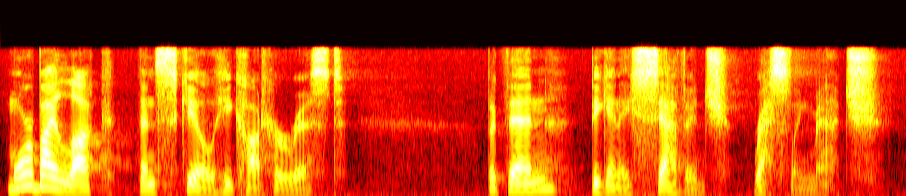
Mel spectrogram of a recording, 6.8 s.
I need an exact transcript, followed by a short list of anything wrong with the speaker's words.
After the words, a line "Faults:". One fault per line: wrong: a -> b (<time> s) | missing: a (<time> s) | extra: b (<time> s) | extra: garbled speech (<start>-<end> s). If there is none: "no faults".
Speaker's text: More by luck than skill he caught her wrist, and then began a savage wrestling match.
More by luck than skill he caught her wrist, but then began a savage wrestling match.
Faults:
wrong: and -> but (3.6 s)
